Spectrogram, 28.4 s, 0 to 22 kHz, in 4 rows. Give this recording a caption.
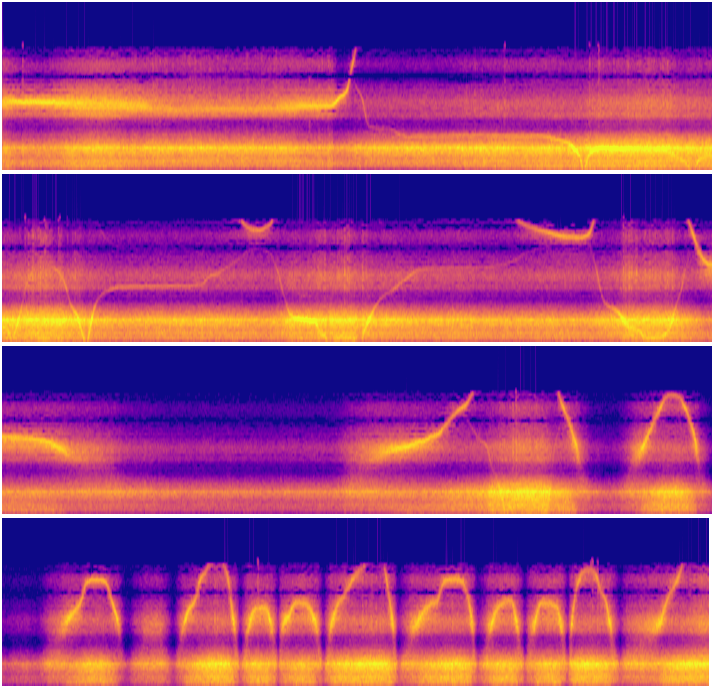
Lo-fi AM/FM radio (Aerial confusion)
Lofi radio sound recorded with 3 EUR cheap radio unit.
Recorded with TASCAM DR-22WL.
In case you use any of my sounds, I will be happy to be informed, although it is not necessary.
